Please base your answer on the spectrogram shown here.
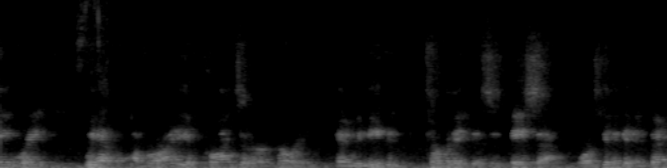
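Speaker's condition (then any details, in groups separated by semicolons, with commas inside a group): No condition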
